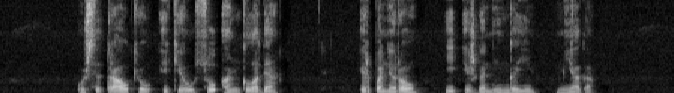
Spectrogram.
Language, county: Lithuanian, Panevėžys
